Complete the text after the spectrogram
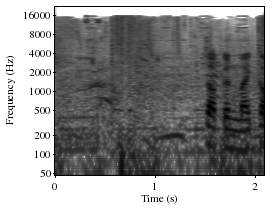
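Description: A game rifle fires a crackling energy shot.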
